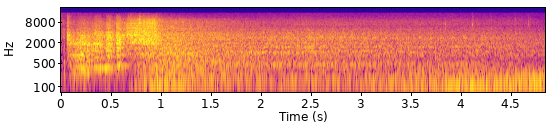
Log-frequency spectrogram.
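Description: A loaded truck's engine cranks over with a short burst of noise, then settles into a steady, low rumble as the vehicle pulls away to drive slowly down unmarked logging roads. It sounds moderately loud, with no voices.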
